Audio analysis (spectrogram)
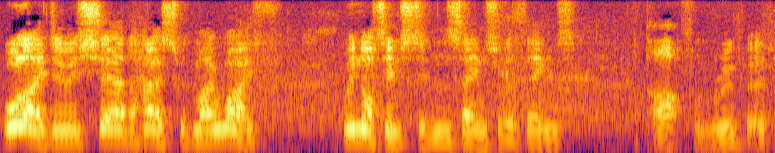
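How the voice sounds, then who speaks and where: A man playing a courteous, quietly wry train passenger in a radio play, mild and conversational. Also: fairly high pitch, fairly even intonation, moderate pace, slightly rough, poor audio. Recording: faint noise.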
